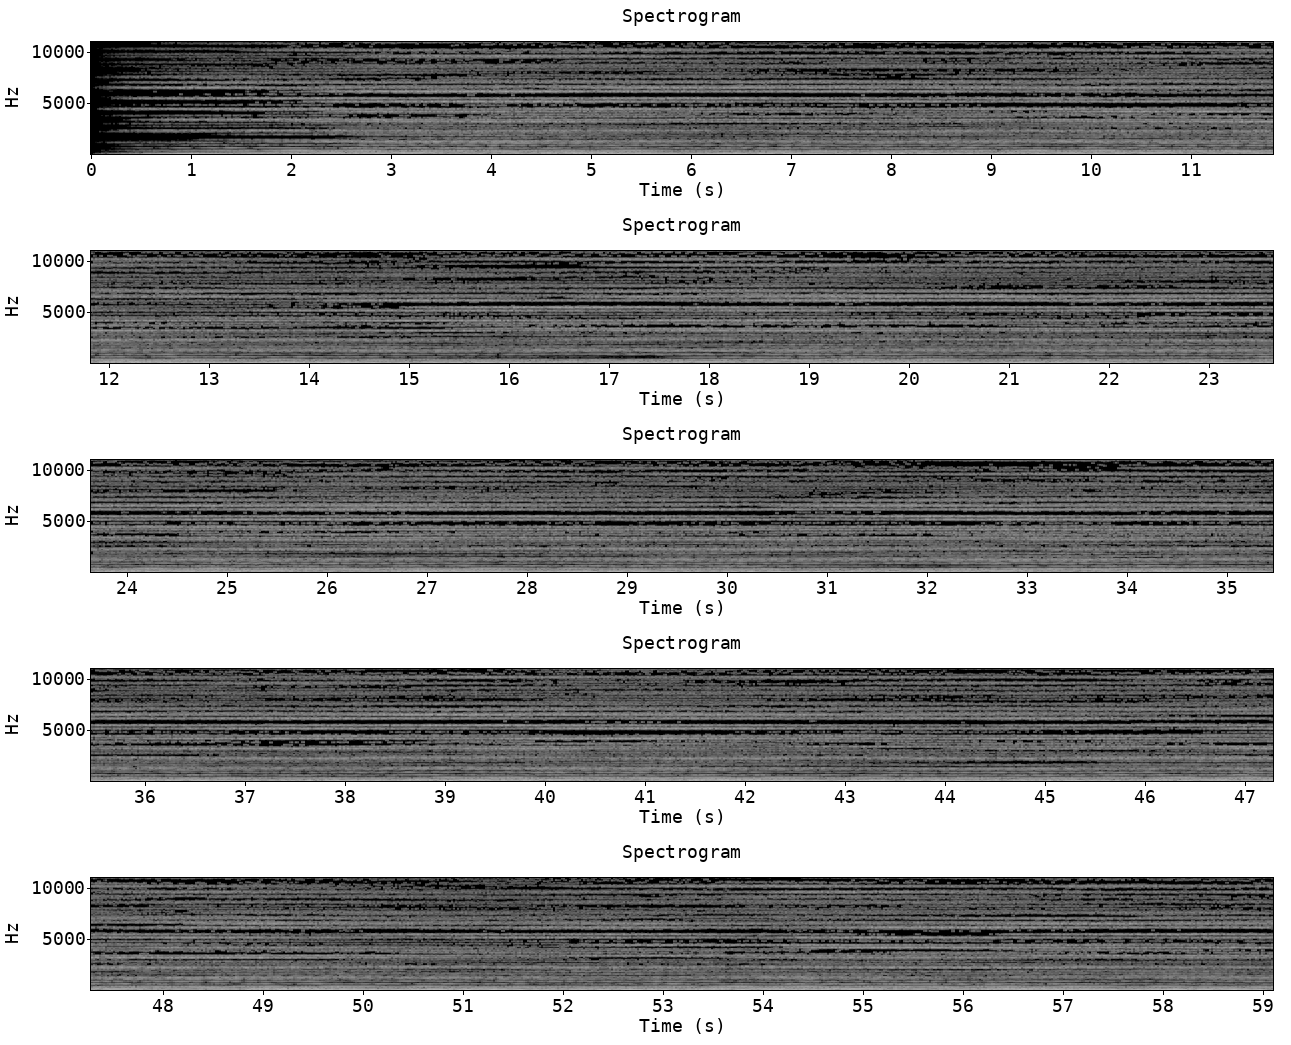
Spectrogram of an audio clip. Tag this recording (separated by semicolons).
ambient; bass; creepy; loop; scientifically; spooky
